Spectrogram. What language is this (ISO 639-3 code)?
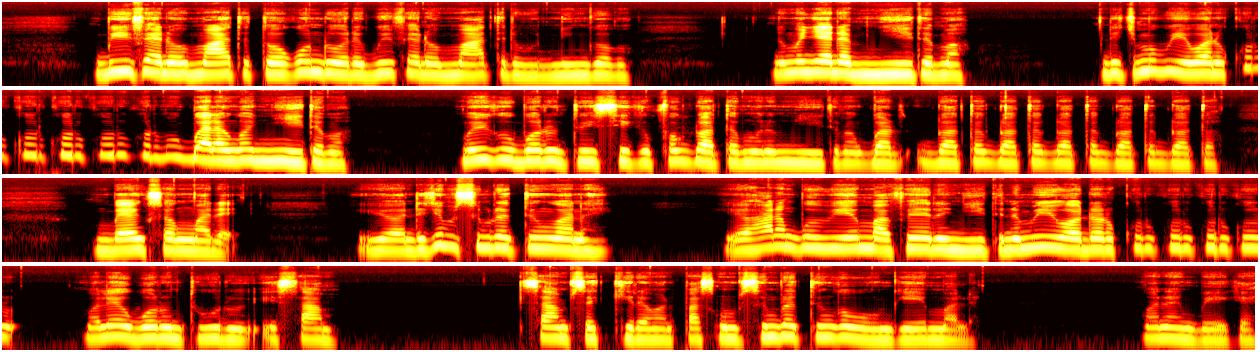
msw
